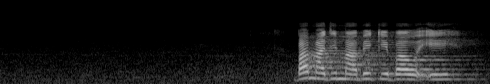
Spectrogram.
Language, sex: Northern Sotho, female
